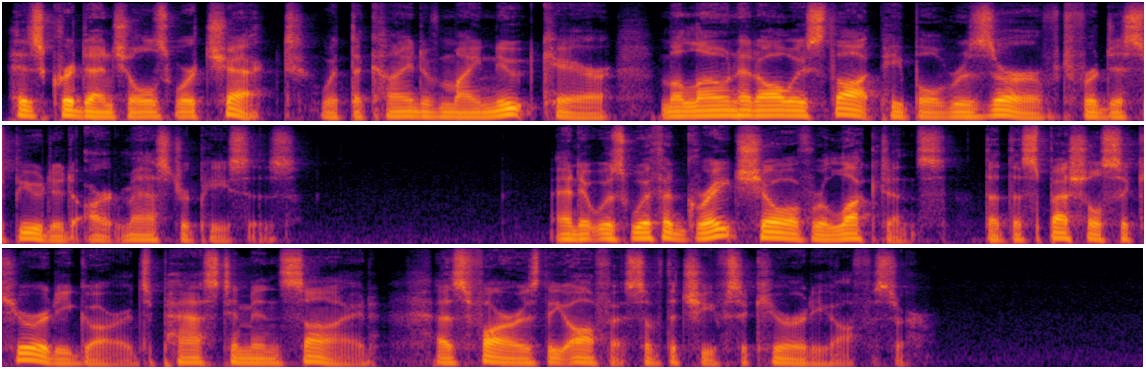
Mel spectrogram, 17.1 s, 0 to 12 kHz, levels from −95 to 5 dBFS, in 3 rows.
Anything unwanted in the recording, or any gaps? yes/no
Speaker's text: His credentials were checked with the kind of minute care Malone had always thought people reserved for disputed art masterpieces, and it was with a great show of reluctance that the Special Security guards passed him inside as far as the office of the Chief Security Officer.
no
